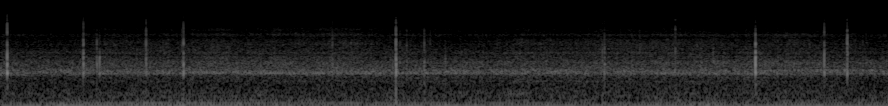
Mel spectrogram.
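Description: Steady low hum of a motorboat's engine running under way, mixed with wind and water noise and a few faint ticks.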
